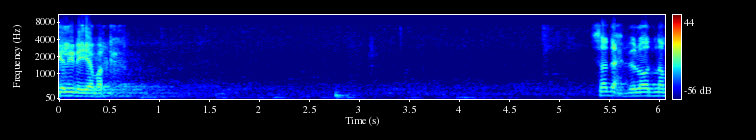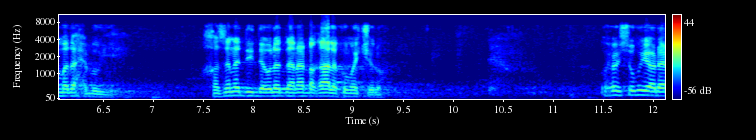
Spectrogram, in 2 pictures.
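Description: A man speaks forcefully into a microphone, with pauses between phrases.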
